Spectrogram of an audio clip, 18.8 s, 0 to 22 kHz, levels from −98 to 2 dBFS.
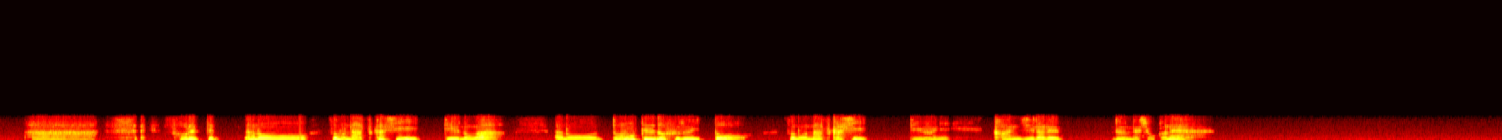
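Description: At 3.74 to 3.76 s a hard-edged gap of about one packet's worth of silence cuts the speech, then the speech returns slightly distorted as the 32 kbit/s G.726 decoder's predictor loses sync: packet loss on an ADPCM call.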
